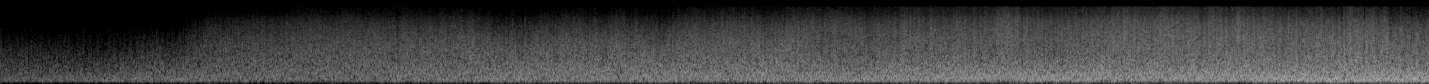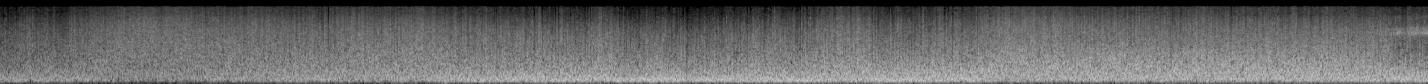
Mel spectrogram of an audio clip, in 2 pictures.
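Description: Wind rushing over the microphone of a flex-wing ultralight trike in flight: a steady, even rushing noise that grows gradually louder.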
